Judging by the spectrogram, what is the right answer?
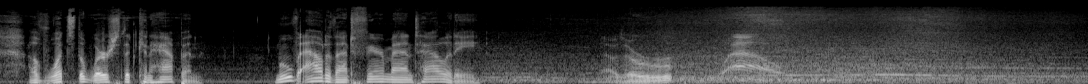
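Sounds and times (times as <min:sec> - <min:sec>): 
speech: 0:00.3 - 0:02.1, 0:02.8 - 0:05.0, 0:06.0 - 0:07.5
loud vehicles passing outside a house: 0:03.8 - 0:10.8.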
